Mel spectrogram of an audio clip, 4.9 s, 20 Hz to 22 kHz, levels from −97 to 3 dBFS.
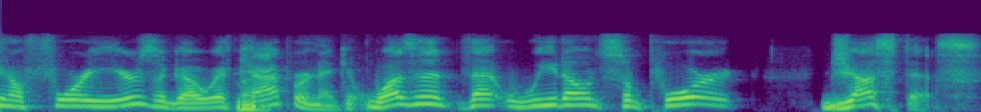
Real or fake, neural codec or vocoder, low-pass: real; none; 7.2 kHz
